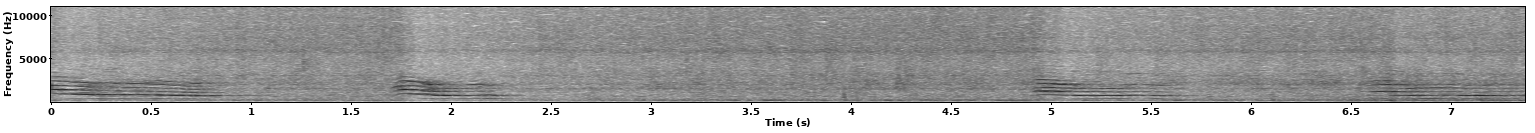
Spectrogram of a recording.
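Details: Cat put in the shower making an odd sound: four drawn-out, falling, wailing cries, each under a second long and a couple of seconds apart, over constant running shower water.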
